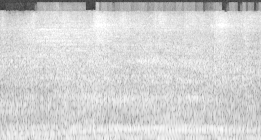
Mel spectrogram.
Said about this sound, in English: shift into sport mode, and the gas engine kicks in immediately, ready for action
